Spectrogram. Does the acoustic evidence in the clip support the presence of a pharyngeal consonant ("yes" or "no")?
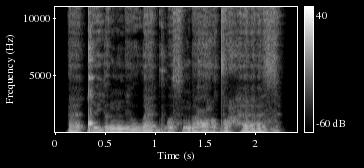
yes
